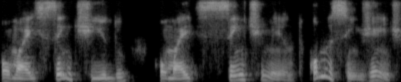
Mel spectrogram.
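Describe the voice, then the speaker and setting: Over a quiet background, a man with a dark, mellow tone talks at a fairly slow pace, his pitch swinging very widely. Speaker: Umbanda study teacher. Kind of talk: online class lecture. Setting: video call with screen sharing.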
